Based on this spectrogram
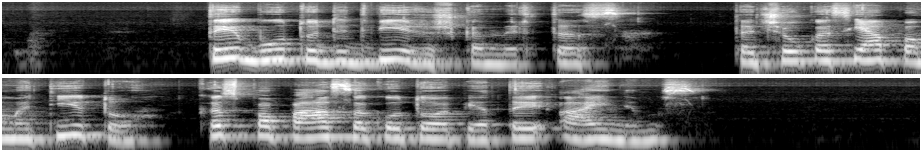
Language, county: Lithuanian, Tauragė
